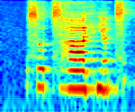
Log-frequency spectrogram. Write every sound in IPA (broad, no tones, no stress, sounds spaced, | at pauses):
s ɤ t͡s ɦ a fʲ ã t͡s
